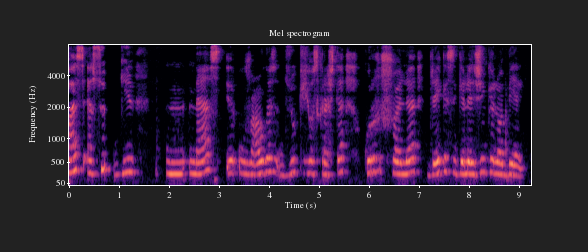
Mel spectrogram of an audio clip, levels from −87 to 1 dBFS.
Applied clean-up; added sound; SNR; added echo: none; none; none; none.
